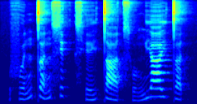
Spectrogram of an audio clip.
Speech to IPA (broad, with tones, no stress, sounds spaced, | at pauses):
f ɵ˨˥ n t̪ ɐ˨˥ n s ɪ˧ k̚ t͡sʰ e˨˥ j t̪ aː˨ t͡sʰ ʊ˨˥ ŋ j aː˥ j t̪ ɐ˨ t̚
